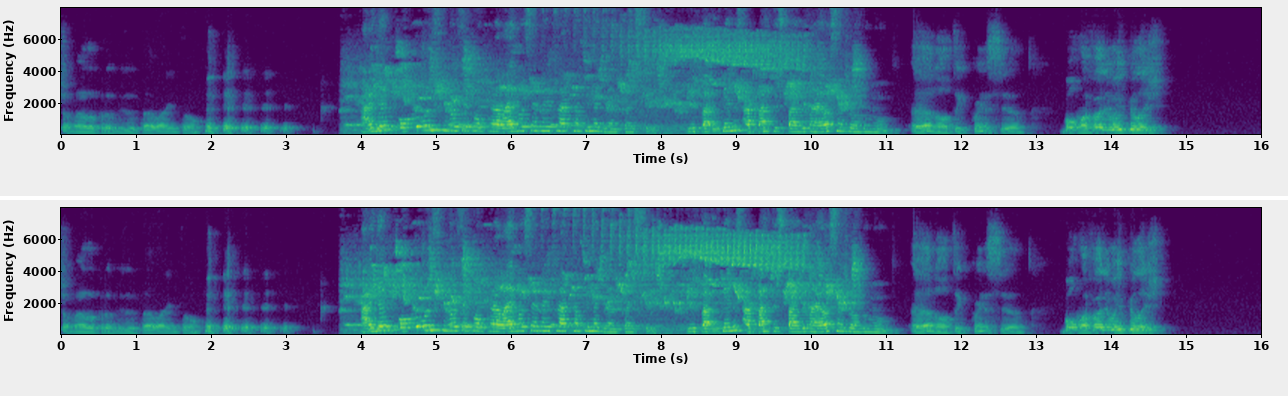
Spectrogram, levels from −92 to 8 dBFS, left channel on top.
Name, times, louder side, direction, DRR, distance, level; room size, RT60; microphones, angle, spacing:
voice 1, 0.0-3.0 4.0-4.5 5.3-5.6 8.3-9.0 11.3-12.8 13.3-14.6, equal, 20° right, -1 dB, 2.7 m, -28 dB
sound 1, 3.7-10.7, right 5 dB, 80° right, 2.3 m, -28 dB
voice 2, 4.0-8.0 8.3-11.1, right 2 dB, 45° right, 4 dB, 0.7 m, -21 dB
11.5 x 5.0 x 3.7 m, 0.42 s
head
